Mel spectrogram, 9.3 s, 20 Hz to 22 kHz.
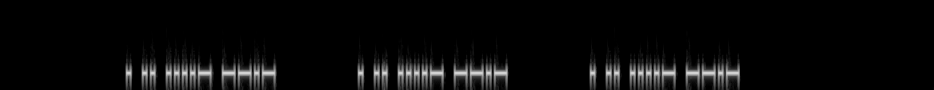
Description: Morse code, heard as a keyed tone, about 30 wpm, 700 Hz. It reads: EI4Q EI4Q EI4Q
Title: DXCC-100 Call Signs - 4 Characters - Repeated 3x - 30wpm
